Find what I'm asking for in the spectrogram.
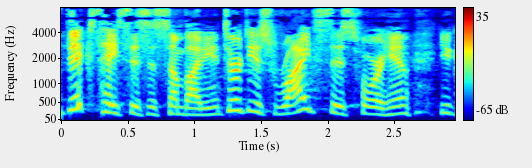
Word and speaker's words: Tertius: It's Tertius. I practiced. That's the hardest one for the whole list for me is Tertius.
